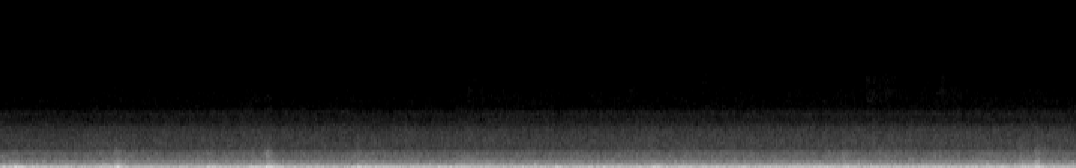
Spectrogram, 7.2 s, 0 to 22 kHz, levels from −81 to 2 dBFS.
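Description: A recording of everyday sounds with nothing technically wrong with it.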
